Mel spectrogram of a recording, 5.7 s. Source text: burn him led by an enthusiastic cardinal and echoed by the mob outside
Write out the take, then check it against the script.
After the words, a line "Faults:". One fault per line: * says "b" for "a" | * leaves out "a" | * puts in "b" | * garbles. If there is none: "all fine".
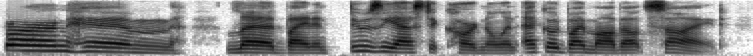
burn him led by an enthusiastic cardinal and echoed by mob outside
Faults:
* leaves out "the"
